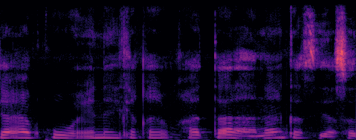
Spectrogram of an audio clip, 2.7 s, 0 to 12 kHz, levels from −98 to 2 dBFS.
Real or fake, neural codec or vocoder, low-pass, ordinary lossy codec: real; none; none; none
